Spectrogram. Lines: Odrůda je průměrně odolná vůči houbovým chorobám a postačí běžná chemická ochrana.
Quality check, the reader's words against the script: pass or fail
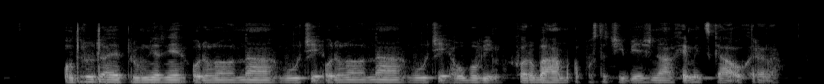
fail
